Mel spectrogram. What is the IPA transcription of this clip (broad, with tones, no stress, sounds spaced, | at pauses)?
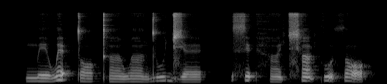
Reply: m e˨ w ɛ˦ ʔ t ɔ˨ kʰ ã˨ w ã˨ d u˦ d͡ʑ ɛ˨ | sʰ ɪ˦ ʔ h ã˨ t͡ɕʰ ã˦˨ k ṵ˦˨ θ ɔ̰˦˨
